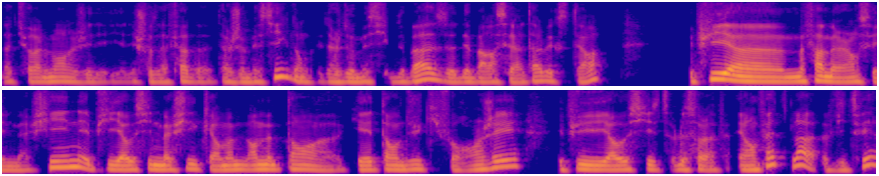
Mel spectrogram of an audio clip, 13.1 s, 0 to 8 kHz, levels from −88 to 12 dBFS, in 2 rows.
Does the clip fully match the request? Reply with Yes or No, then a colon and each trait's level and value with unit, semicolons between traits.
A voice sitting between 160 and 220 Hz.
No: low, 110 Hz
